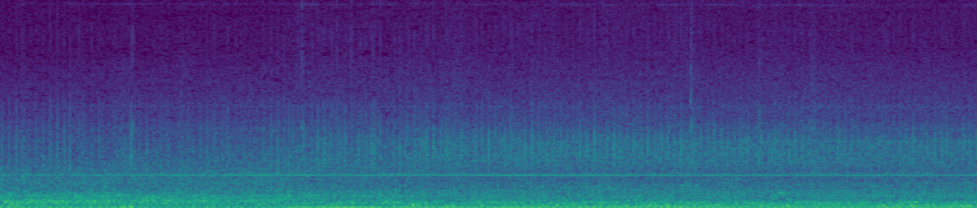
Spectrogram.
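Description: Turboprop airliner engines heard inside the cabin while the aircraft taxis: a steady low drone with a thin, steady high whine over it.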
